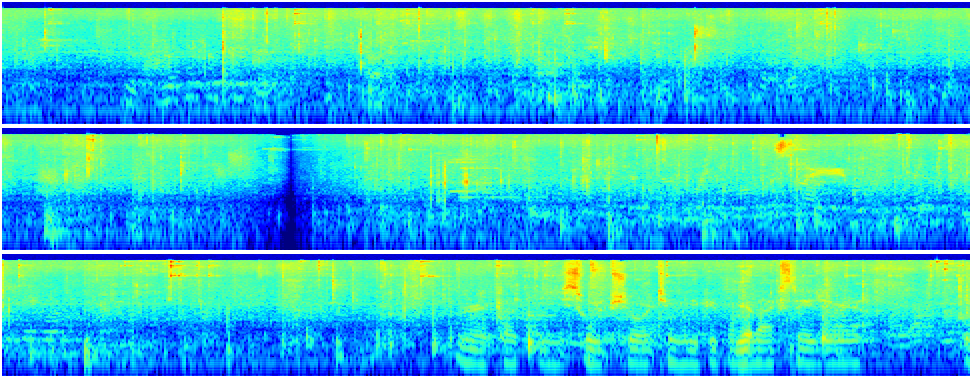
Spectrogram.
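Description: A man talks quietly nearby.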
